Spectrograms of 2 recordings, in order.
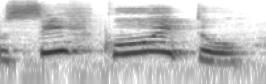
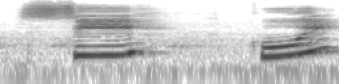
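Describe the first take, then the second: First: "circuito" said very slowly and clearly. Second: "circuito" broken into separate syllables, very slow. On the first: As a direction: stretch "circuito" out for the class. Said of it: "Olha outro exemplo". ("circuito" bem devagar) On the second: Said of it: "três sílabas". ("circuito" separado em sílabas) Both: Shown as a demonstration.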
